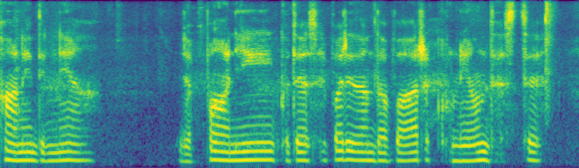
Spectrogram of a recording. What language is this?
Dogri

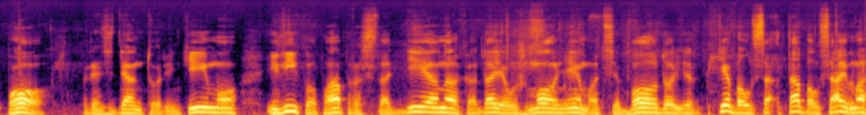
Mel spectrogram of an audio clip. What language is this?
Lithuanian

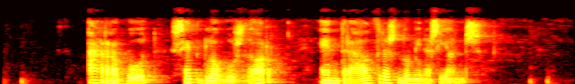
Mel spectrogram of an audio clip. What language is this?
Catalan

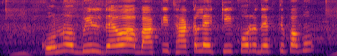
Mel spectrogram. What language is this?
Bangla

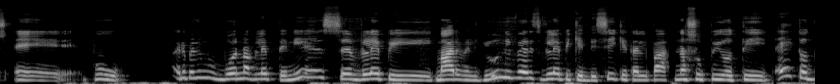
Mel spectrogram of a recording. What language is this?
Greek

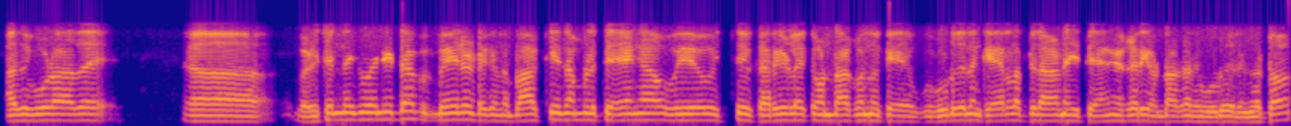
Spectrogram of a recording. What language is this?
Malayalam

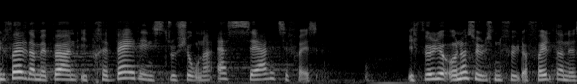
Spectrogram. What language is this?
Danish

